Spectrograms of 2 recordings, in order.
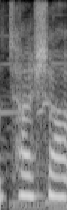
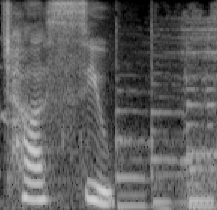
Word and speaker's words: Char Siu: But I'm not gonna keep that in, so I'll just call Cha Shao as Char Siu, which is the Cantonese pronunciation, which I am gonna keep because I'm used to it.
